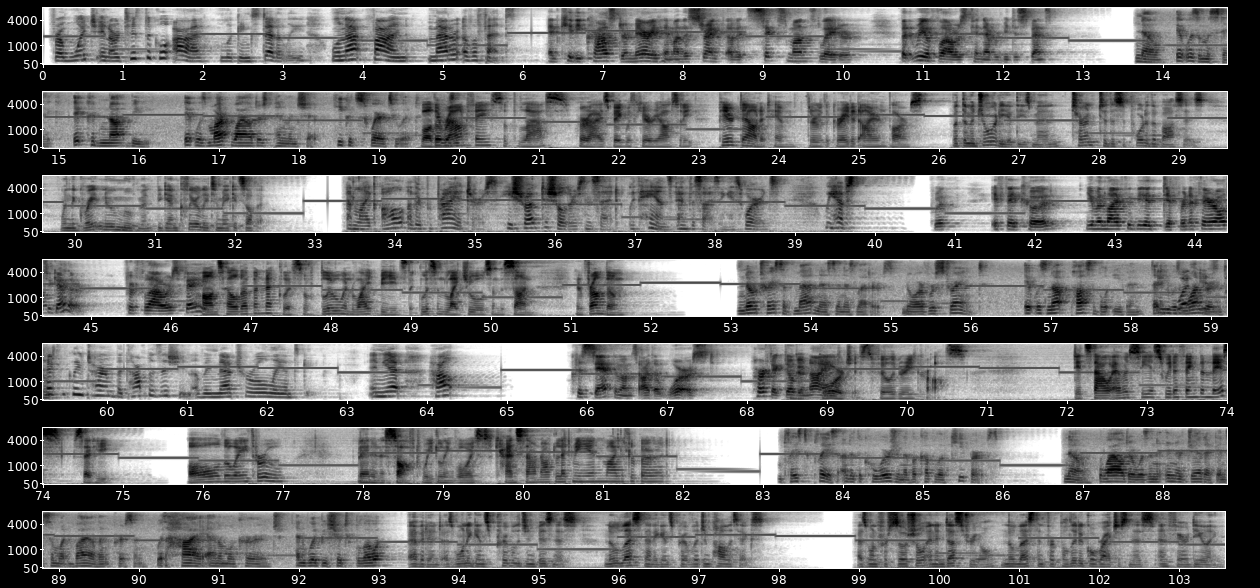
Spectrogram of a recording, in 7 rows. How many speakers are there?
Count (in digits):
6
